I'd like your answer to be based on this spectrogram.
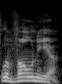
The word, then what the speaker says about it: Livonia: Pronounced Livonia.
